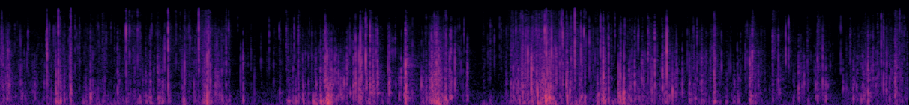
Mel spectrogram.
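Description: A large Jolly Rancher bag of plastic film, full of wrapped hard candies, is crinkled and shaken in the hands, with fingertips and long nails working over the film. Dense, bright crackling and rustling comes in uneven bursts, with short sharp crunches as the candies shift inside.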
